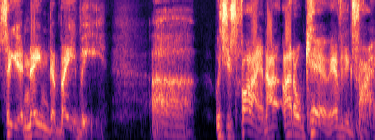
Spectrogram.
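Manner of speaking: gravelly rock-monster voice, words ground out. Retelling a comic scene about a new baby: the Thing's voice. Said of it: "So it's gravelly".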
